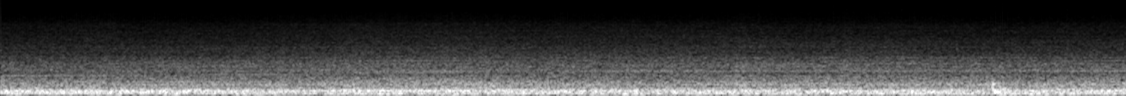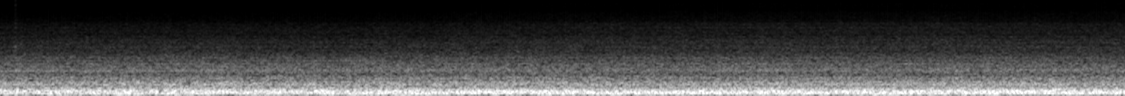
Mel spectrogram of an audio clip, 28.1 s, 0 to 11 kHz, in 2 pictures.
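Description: Steady low engine and tyre noise inside the cabin of a Citroën C3 1.0 with a three-cylinder engine, cruising at highway speed of about 130 to 140 km/h.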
